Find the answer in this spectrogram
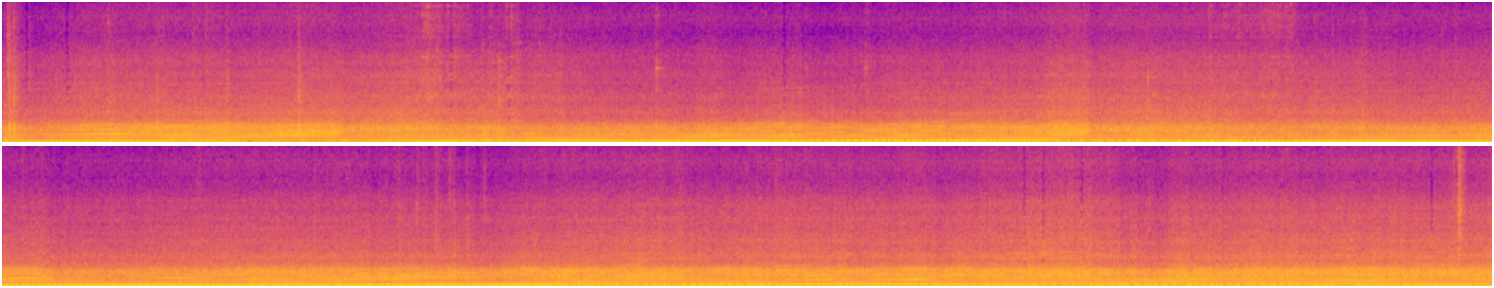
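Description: VW Golf race car's engine heard from inside the stripped cabin, running hard through a lap. Its note drops sharply about four seconds in and again around eleven seconds, then climbs slowly toward the end.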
